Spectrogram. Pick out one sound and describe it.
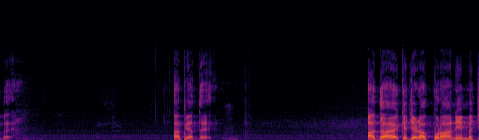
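A man speaks forcefully into a microphone over a loudspeaker.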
